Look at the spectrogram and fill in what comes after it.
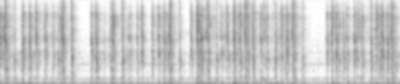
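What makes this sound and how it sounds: Fingertips of both hands rapidly type on a full-size Corsair mechanical keyboard with plastic keycaps on mechanical switches, a hollow plastic case and blue backlighting. A dense run of sharp, bright clicks and clacks comes in quick bursts with brief pauses, each keystroke cutting off quickly over a low, thumping body.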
